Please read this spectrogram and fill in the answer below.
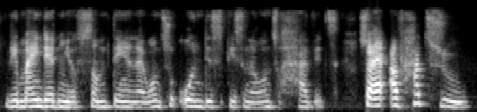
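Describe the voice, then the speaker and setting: A woman speaks at a medium pitch as a guest mentor on a video call. Her advice is casual and emphatic, with frequent little check-ins to the listener. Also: steady tone, brisk, fairly bright tone. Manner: emphatic, often tags phrases with "right?".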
